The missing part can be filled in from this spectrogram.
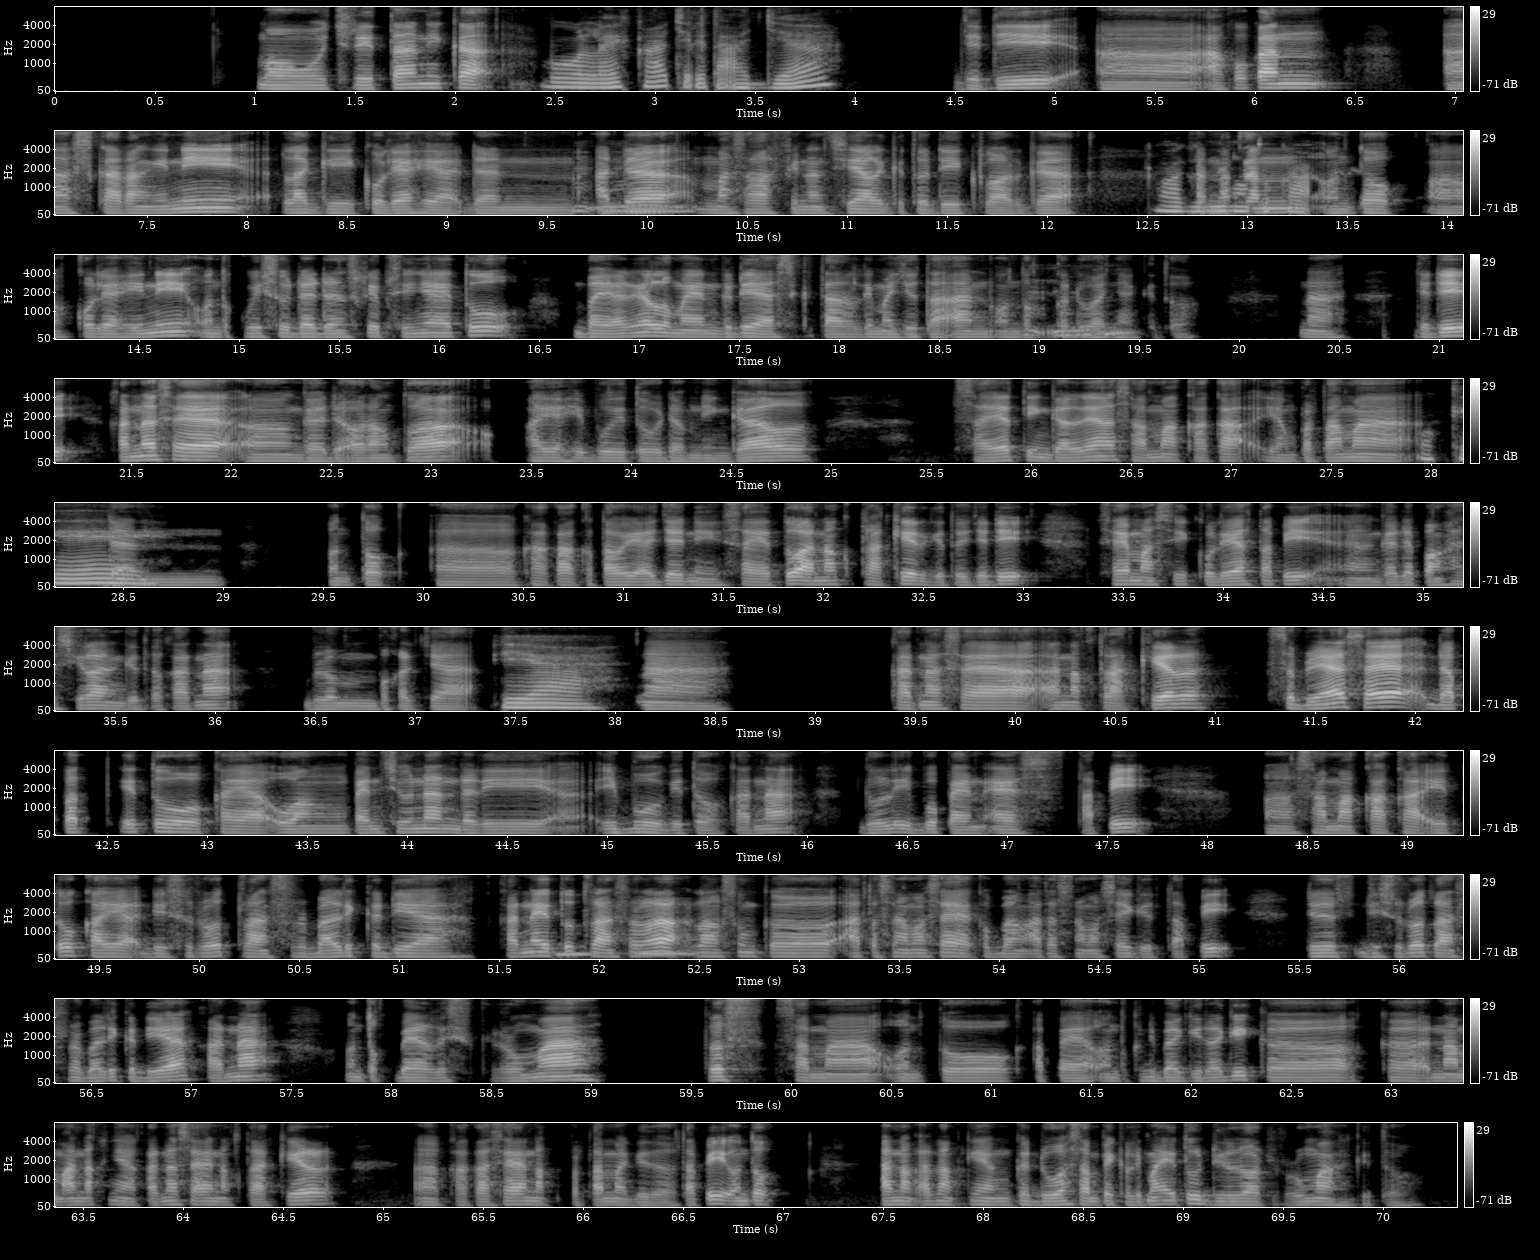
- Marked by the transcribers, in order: tapping; other background noise
- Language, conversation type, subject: Indonesian, advice, Bagaimana cara membangun kembali hubungan setelah konflik dan luka dengan pasangan atau teman?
